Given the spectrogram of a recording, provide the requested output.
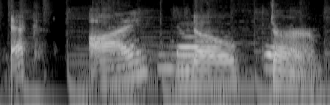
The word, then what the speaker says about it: Echinoderm: you pronounce this them it's ech I know derm I know derm right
